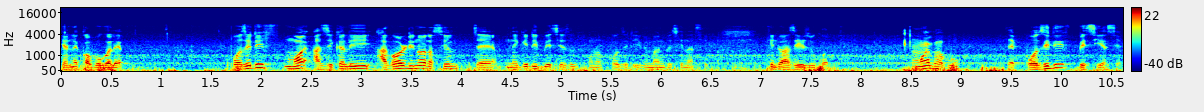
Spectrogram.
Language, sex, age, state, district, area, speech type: Assamese, male, 18-30, Assam, Darrang, rural, spontaneous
